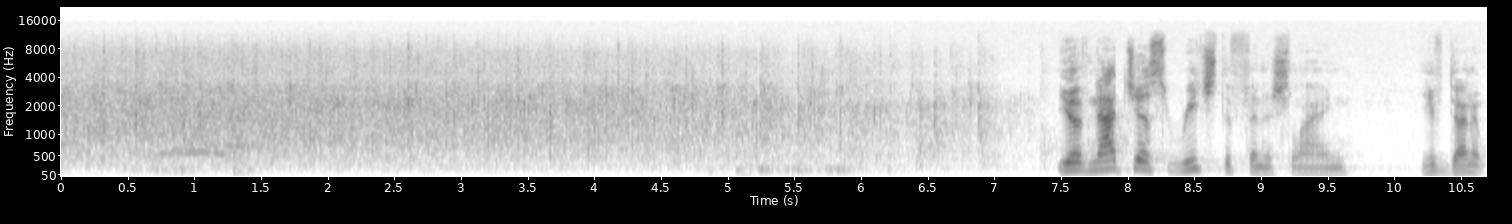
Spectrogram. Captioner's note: applause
